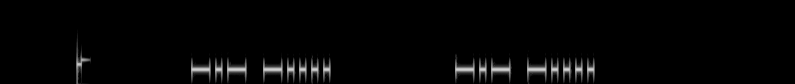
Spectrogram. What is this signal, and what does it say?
Morse code, heard as a keyed tone, about 21 wpm, 700 Hz. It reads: K6 K6
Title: USA Call Sign Prefixes - Repeated 2x - 20wpm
